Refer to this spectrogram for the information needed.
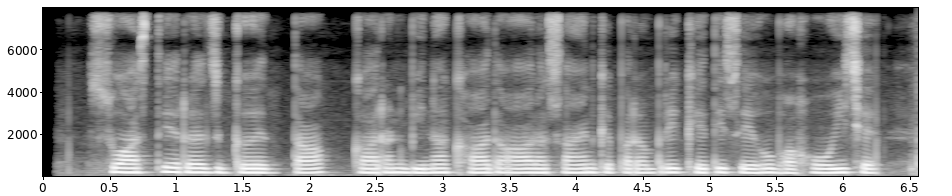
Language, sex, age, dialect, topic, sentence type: Maithili, female, 18-24, Eastern / Thethi, agriculture, statement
